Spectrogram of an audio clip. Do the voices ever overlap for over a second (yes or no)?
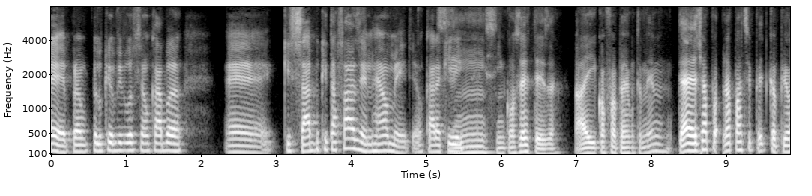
no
